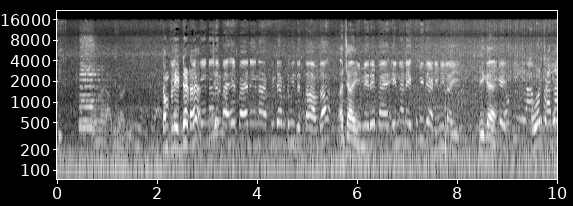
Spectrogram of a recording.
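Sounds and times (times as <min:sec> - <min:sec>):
vehicle horn toot: 0:00.4 - 0:01.1.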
